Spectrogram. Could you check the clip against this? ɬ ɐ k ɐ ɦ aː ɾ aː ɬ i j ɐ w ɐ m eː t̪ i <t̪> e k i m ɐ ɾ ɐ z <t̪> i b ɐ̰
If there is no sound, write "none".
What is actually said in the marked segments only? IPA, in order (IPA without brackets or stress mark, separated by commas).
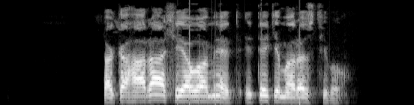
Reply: t̪, t̪ʰ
